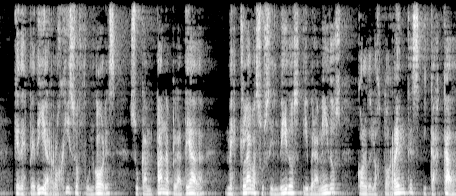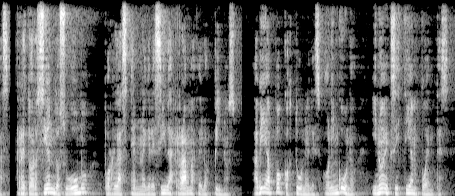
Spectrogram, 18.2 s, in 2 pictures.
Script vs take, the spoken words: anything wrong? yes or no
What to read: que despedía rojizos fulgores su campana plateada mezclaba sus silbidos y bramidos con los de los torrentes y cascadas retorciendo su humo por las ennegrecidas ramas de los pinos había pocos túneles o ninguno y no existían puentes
yes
